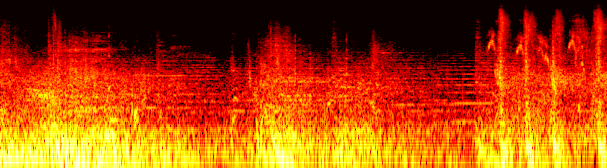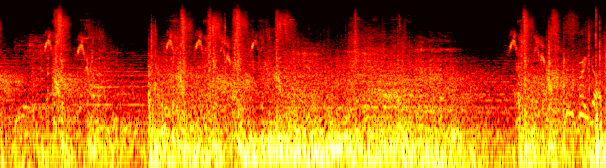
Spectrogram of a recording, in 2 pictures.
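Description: Repeated Confringo blasting spells in Hogwarts Legacy on Xbox One burst as loud booming explosions in rapid succession, mixed with other spell impacts and crashes in a dense combat soundscape.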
